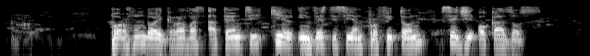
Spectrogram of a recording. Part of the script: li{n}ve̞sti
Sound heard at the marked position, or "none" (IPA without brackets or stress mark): n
